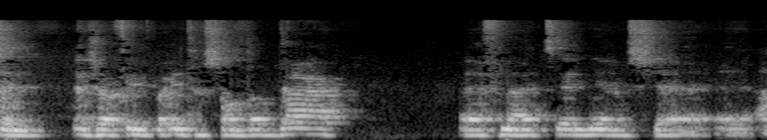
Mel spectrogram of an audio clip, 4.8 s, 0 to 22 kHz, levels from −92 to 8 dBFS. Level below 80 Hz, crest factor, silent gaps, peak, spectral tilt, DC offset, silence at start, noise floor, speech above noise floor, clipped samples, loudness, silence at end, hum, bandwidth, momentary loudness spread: -54 dBFS; 12 dB; none; -4 dBFS; -7.5 dB/octave; under 0.1%; 0 s; -65 dBFS; 49 dB; under 0.1%; -17 LUFS; 0 s; none; 12.5 kHz; 8 LU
